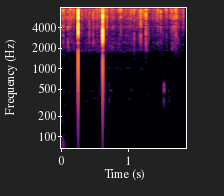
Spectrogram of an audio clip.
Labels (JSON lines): {"label": "ambient", "recorder": "HydroMoth"}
